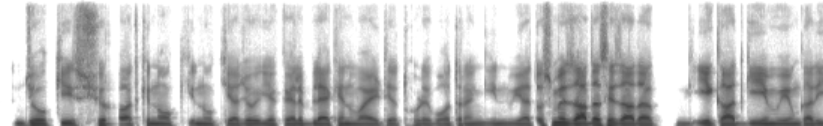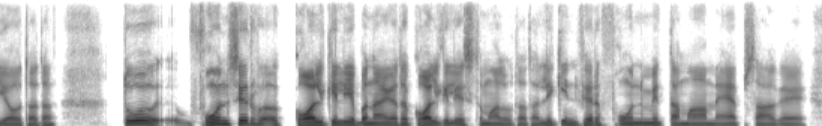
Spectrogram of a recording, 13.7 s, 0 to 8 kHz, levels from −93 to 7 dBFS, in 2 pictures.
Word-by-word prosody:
जो 105 +1 +2
कि 110 -2 +2
शुरुआत 95 -2 -2
के 105 - -5
नोकि 95 -3 -3
नोकिया, 95 0 -2
जो 95 +1 -1
ये 95 0 -2
कह 105 - 0
लें, 100 - -2
ब्लैक 95 0 +1
एंड 100 -2 0
व्हाइट 90 +1 -2
या 95 - -2
थोड़े 95 -1 -5
बहुत 90 +1 -6
रंगीन 90 0 -5
भी, 90 +1 -4
या 95 - -1
तो - - -6
उसमें 120 +1 +4
ज़्यादा 110 +1 +6
से 125 +2 +3
ज़्यादा 110 0 +3 0.5
एक-आध 105 -1 +2
गेम 100 0 +1
वेम 95 0 0
का 100 - 0
दिया 95 0 -1
होता 90 0 -3
था। 110 +6 -5 0.6
तो 195 - +3
फ़ोन 175 +4 +5
सिर्फ़ 185 -3 +4 0.3
कॉल 135 +4 +6
के 155 +2 +1
लिए 150 -1 +2
बनाया 105 0 +2
गया 125 +2 +1
था, 165 - 0
कॉल 125 -6 +3
के 120 - -2
लिए 110 - -1
इस्तेमाल 95 -2 -4
होता 90 0 -7
था। - - -5
लेकिन 130 - -3
फिर 145 0 0
फ़ोन 110 +2 -2
में 115 - 0
तमाम 95 -2 -3
एप्स 95 +2 -6
आ 90 0 -4
गए 90 -2 -7
100 Hz, 235 wpm, -23 LUFS, 95-115 Hz, 0.6 s, ज़्यादा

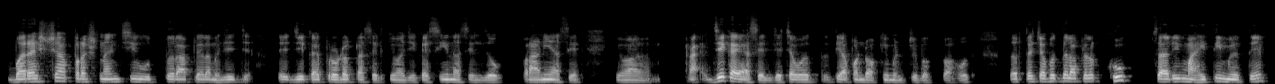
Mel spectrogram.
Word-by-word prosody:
बऱ्याचशा 135 +5 +4
प्रश्नांची 130 -1 0
उत्तरं 120 0 0
आपल्याला 115 -1 -1
म्हणजे 110 +2 0
जे 120 0 -7
जे 120 - +4
काही 115 0 0
प्रॉडक्ट 115 0 +1
असेल 110 -2 -5
किंवा 105 -1 -2
जे 100 0 -6
काही 105 0 -2
सीन 115 +2 +1
असेल, 105 -1 -7
जो 105 -1 +2 0.3
प्राणी 110 +2 +3
असेल, 105 -1 -3 0.4
किंवा 105 -1 -3 0.5
का - - +1 0.2
जे 170 - +9
काही 145 -8 +6
असेल 100 -1 -1
ज्याच्यावरती 110 +1 -1
आपण 110 0 0
डॉक्युमेंटरी 105 -1 -3
बघतो - - -8
आहोत - - -6 0.4
तर 125 - +3
त्याच्याबद्दल 140 +2 +2
आपल्याला 145 +1 +1
खूप 185 +2 +5 0.3
सारी 130 +2 +5
माहिती 115 +2 +1
मिळते 125 +2 +2
115 Hz, 165 wpm, -23 LUFS, 105-130 Hz, 0.5 s, जे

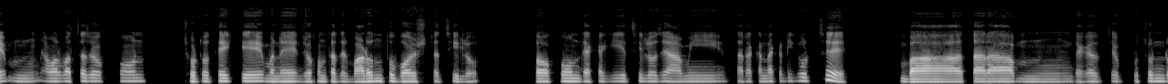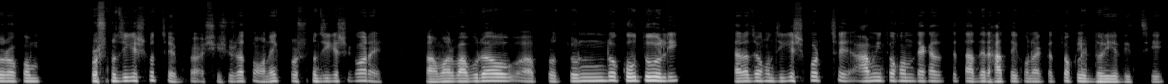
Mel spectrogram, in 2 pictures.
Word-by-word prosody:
উম 140 -1 -3 0.2
আমার 145 0 +2
বাচ্চা 155 +2 +1
যখন 150 +1 -3 0.5
ছোট 140 -3 +1 0.2
থেকে 150 0 +3 0.2
মানে 135 0 +2 0.2
যখন 135 +3 -1
তাদের 140 -1 0
বাড়ন্ত 140 +2 +4 0.2
বয়সটা 135 0 +1
ছিল, 130 -3 -4 0.7
তখন 135 +2 +4
দেখা 135 +2 -2
গিয়েছিল 145 +1 -5
যে 145 - -1
আমি 135 +1 -3 0.4
তারা 135 0 -5
কান্নাকাটি 145 +2 -5
করছে 165 +5 +2 0.8
বা 125 0 +9 0.5
তারা 130 0 +6 0.3
উম 130 0 -5
দেখা 130 +1 -4
যাচ্ছে 135 +3 -11 0.2
প্রচন্ড 145 +2 -2
রকম 145 +1 0 0.6
প্রশ্ন 150 - 0
জিজ্ঞেস 165 0 0
করছে, 175 -5 -4 0.2
বা - - -9 0.2
শিশুরা 135 +3 -4
তো - - -10
অনেক 150 +4 -1
প্রশ্ন 145 - -6
জিজ্ঞাসা 145 +2 -6
করে, 160 -6 0 0.5
তো - - -26
আমার 140 +1 +2
বাবুরাও 160 +4 +5 0.3
আ - - 0 0.2
প্রচন্ড 155 +5 0 0.2
কৌতূহলী। 175 0 +6 0.6
তারা 145 +1 +2
যখন 160 0 0
জিজ্ঞেস 165 +1 -3
করছে 185 0 -3 0.3
আমি 170 +2 +2
তখন 170 0 +1
দেখা 155 +1 0
যাচ্ছে 155 +2 -15
তাদের 145 0 0
হাতে 135 +1 +1
কোন 140 - -6
একটা 140 +3 -12
চকোলেট 145 -2 -1
ধরিয়ে 130 0 +3
দিচ্ছি 125 0 -11
145 Hz, 150 wpm, -22 LUFS, 135-155 Hz, 0.8 s, বা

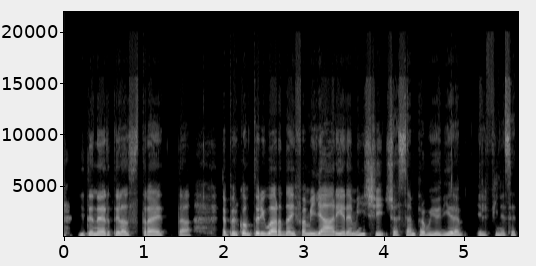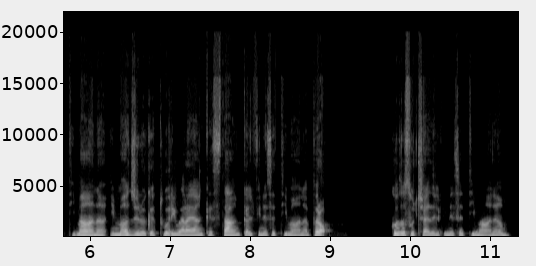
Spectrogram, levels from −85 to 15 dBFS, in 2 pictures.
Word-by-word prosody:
di 175 - -3
tenertela 155 -2 +2
stretta. 135 -4 -2 0.4
E 170 - -1
per 185 +3 0
quanto 195 0 +1
riguarda 205 -2 +4
i 185 - +2
familiari 195 +1 +2
ed 180 - 0
amici 280 +9 -1
c'è - - -5
sempre, 165 +2 -1
voglio 125 -1 0
dire, 135 -3 +1
il 145 -2 -5
fine 130 -5 -6
settimana. 130 0 +1
Immagino 155 +3 +1
che 140 -2 -4
tu 155 - -7
arriverai 130 -3 +1
anche 130 -1 -3
stanca 130 -1 +2
il 120 - -3
fine 125 0 -5
settimana, 125 -6 -5
però 185 - +4 0.8
cosa 190 -3 +3
succede 130 -9 -3
il 110 - -6
fine 135 -1 -4
settimana? 130 - -4
145 Hz, 175 wpm, -23 LUFS, 130-180 Hz, 0.8 s, riguarda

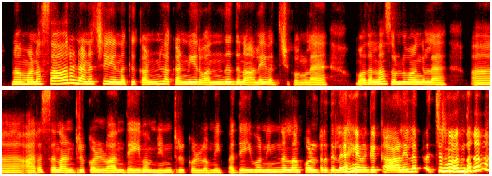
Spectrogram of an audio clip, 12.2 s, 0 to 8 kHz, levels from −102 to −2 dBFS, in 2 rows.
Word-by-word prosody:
நான் 210 -1 -2
மனசார 250 +7 0
நினைச்சு 225 +1 -2
எனக்கு 200 0 -3
கண்ணுல 205 +5 -2
கண்ணீர் 200 +2 +1
வந்ததுனாலே 195 -1 0
வச்சுக்கோங்களேன்! 170 0 -6 0.4
மொதல்லாம் 190 +5 0
சொல்லுவாங்கல்ல, 200 -2 -1 0.5
அ - - -3 0.5
"அரசன் 200 +2 -3
அன்று 185 +2 -3
கொல்வான், 185 0 -2
தெய்வம் 180 +2 -2
நின்று 185 +3 -4
கொல்லும்" 170 0 -4
இப்ப 180 - -9
தெய்வம் 205 +2 -1
நின்னலாம் 210 +2 0
கொல்றது 200 0 +1
இல்ல. 200 +3 +3 0.2
எனக்கு 215 0 +2
காலையில 220 +6 +4
பிரச்சனை 295 +8 +4
வந்தா 305 +5 +8
200 Hz, 130 wpm, -19 LUFS, 185-215 Hz, 0.5 s, வந்தா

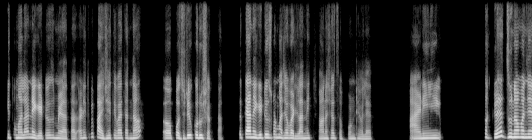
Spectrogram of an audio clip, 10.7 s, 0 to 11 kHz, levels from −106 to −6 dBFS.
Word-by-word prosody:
की - - -6
तुम्हाला 215 +1 +1
निगेटिव्हज 200 -3 +2
मिळतात 165 -3 -2
आणि 195 +2 -4
तुम्ही 260 +7 -13
पाहिजे 190 -7 +1
तेव्हा 200 +1 -1
त्यांना 195 0 -2 0.5
अ, 190 0 +1
पॉझिटिव्ह 205 +2 +2
करू 210 -1 +3
शकता. 140 - -9 0.4
तर - - -5
त्या 250 -1 +10
निगेटिव्हज 230 -1 +2
पण 240 - -4
माझ्या 205 -3 +1
वडिलांनी 180 -1 0
छान 175 -2 -7
अशा 175 +3 -4
जपून 165 +1 -8
ठेवल्यात. 150 -2 -7 0.8
आणि 185 +3 0 0.9
सगळ्यात 260 - +2
जुना 265 -1 +6
म्हणजे 255 -1 +5
195 Hz, 150 wpm, -25 LUFS, 175-225 Hz, 0.9 s, त्या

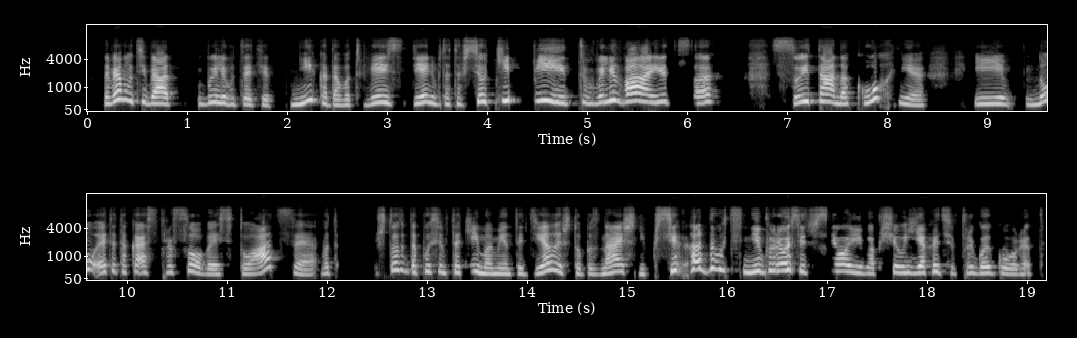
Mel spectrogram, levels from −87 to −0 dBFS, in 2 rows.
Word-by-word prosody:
наверно, 365 +9 +4
у - - +2
тебя 245 -7 +3 0.2
были 265 +4 0
вот 215 -3 -10
эти 200 -3 -3 0.2
дни, 245 - +1
когда 230 - -3
вот 195 0 -7
весь 260 +4 +1
день 265 +3 +4
вот 225 -1 -9
это 225 +1 -7
всё 300 +9 0
кипит, 335 -5 +1
выливается, 295 -1 +4 0.6
суета 315 +3 +3
на 240 -3 0
кухне. 235 - -2 0.5
И, 235 0 -1
ну, 225 - -2
это 270 +3 -2
такая 260 -1 -1
стрессовая 245 -6 -3
ситуация. 195 - -1
Вот 215 0 -10 0.4
что 325 - -4
ты, 330 - -7
допустим, 260 0 -4
в - - -28
такие 255 +1 -3
моменты 205 -2 -2
делаешь, 250 - +1
чтобы, 200 -2 -8
знаешь, 255 +7 0
не 185 - -8
психануть, 330 - 0
не 260 +2 +2
бросить 300 -2 +1
всё 290 0 -1
и 255 -4 +1
вообще 215 +4 -4
уехать 240 +1 0
в 200 - -18
другой 225 0 0
город? 195 -3 -5
250 Hz, 145 wpm, -22 LUFS, 215-295 Hz, 0.6 s, наверно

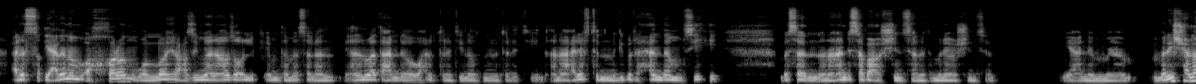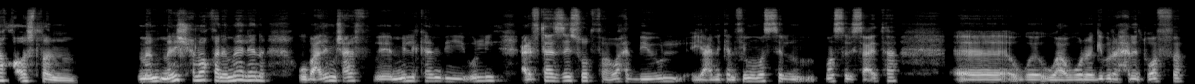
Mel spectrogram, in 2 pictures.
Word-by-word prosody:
أنا - - +4
ص - - +2
يعني - - +4
أنا 135 - +4
مؤخرًا 130 +3 +1
والله 95 +5 +1
العظيم 105 -1 -1
يعني 105 -2 +2
عاوز 110 +2 0
أقول 105 - 0
لكِ - - -10
إمتى 100 -2 -4
مثلًا 95 -2 -4
يعني - - -7
أنا 105 - 0
دلوقتي 110 0 +2
عندي 100 0 0
31 100 0 -6
أو 95 - -4
32، 95 0 -10
أنا - - 0
عرفت 115 +1 -2
إن 100 -2 0
نجيب 95 +3 -4
الريحاني 110 -1 0
ده 105 0 +1
مسيحي 115 +5 -3 0.6
مثلًا - - +1
أنا 90 -1 +1
عندي 110 +1 +3
27 95 -1 +1
سنة، 90 0 -3
28 90 0 -3
سنة، - - -14 0.7
يعني 90 +1 -4
م 90 0 -4 0.2
ما - - 0
ليش 170 +2 +6
علاقة 175 +2 +4
أصلًا، 100 - +1 0.6
م 130 - +3 0.2
ماليش 185 +7 +5
علاقة، 190 -1 +2
أنا 160 - +3
مالي 190 +3 +4
أنا، 185 -3 0 0.3
وبعدين 120 +8 +3
مش 175 - +2
عارف 175 +1 -1
مين 125 +2 +1
اللي 165 +1 -1
كان 160 -1 -1
بيقول 270 - -2
لي 175 +1 -3 0.2
عرفتها 170 - +4
إزاي 170 +1 +3
صدفة، 170 -2 -2
واحد 245 - -3
بيقول 265 +4 -2
يعني 110 +1 0
كان 110 - -2
في 145 - -2
ممثل 145 -4 0 0.3
مصري 145 -2 0
ساعتها 160 +6 0 0.6
آآ، 110 0 +2
و 115 +1 -2
و 110 0 +1
ونجيب 115 +4 +1
الريحاني 135 -1 +1
اتوفى، 140 +1 -2
115 Hz, 180 wpm, -22 LUFS, 100-160 Hz, 0.7 s, ليش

